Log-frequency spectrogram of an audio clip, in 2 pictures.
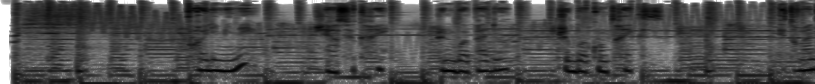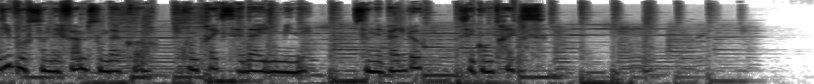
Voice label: commercial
